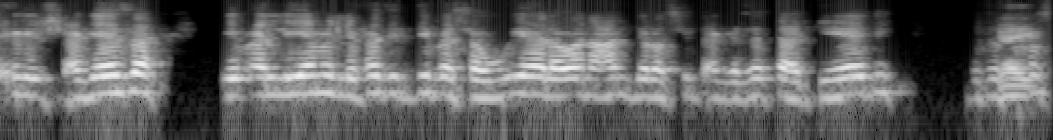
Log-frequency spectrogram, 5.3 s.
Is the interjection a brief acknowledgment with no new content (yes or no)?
yes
